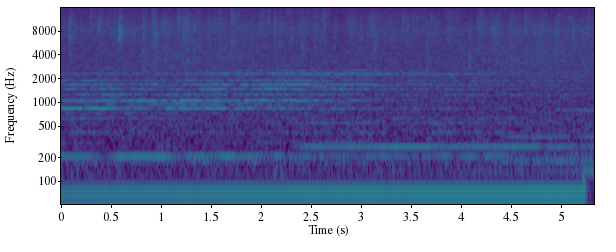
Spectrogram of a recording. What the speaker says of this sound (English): This downpour wasn't expecting anyone here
